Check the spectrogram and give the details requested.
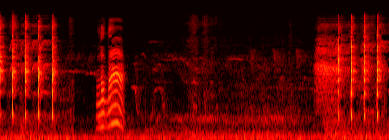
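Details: A pet Indian ringneck (rose-ringed) parakeet talking: a brief voice-like, wavering phrase between bursts of sharp, rapid clicking chirps, about five a second.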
